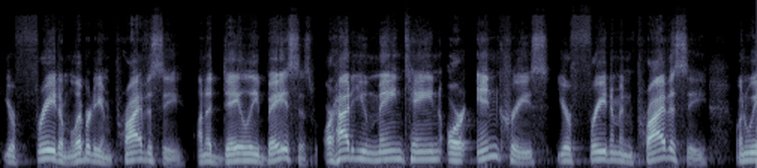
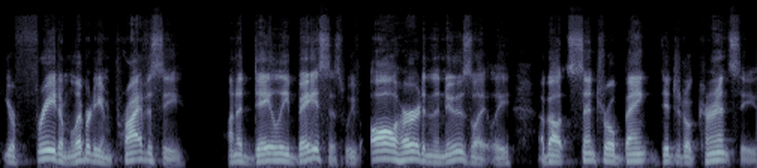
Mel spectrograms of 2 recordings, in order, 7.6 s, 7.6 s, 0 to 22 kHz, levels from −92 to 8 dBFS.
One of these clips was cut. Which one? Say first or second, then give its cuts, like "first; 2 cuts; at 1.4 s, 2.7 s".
first; 2 cuts; at 1.9 s, 3.1 s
